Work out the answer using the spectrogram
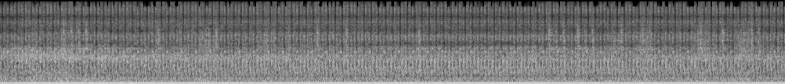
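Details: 2006 VW Jetta 1.9L BRM TDI diesel idling with a loose, uneven metallic popping and clunking over its clatter, present since the owner bought it; cause unknown.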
